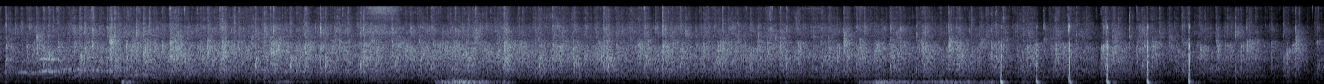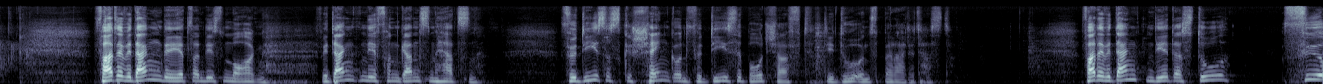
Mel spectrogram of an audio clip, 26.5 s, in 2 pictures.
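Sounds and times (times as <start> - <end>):
audience applause: 0.0 - 13.5
speech: 14.3 - 18.1, 18.9 - 22.8, 24.1 - 26.4.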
